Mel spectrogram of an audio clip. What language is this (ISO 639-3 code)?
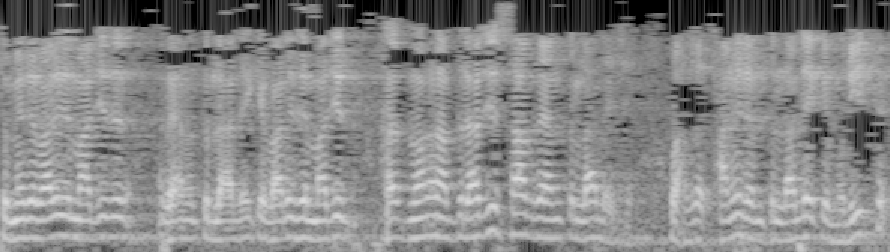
urd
